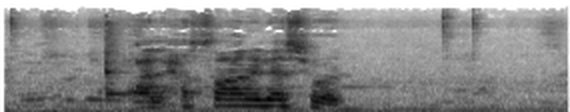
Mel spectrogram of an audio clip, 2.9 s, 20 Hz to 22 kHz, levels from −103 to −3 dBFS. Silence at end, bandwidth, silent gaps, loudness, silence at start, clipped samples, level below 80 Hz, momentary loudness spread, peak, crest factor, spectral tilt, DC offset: 0 s; 16 kHz; none; -13 LUFS; 0.05 s; under 0.1%; -38 dBFS; 19 LU; 0 dBFS; 16 dB; -3.5 dB/octave; under 0.1%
